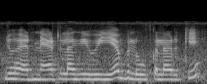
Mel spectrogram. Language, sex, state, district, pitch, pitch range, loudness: Hindi, female, Uttar Pradesh, Deoria, 235 Hz, 230-255 Hz, -17 LUFS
